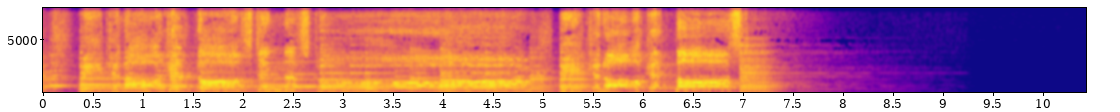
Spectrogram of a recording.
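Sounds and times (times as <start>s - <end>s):
men singing: 0.0s - 7.4s.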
